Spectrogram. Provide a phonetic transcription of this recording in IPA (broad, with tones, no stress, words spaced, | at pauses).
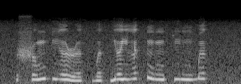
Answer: ʂo˧˥mʔi˧ə̯ɹə˨˩k̚ wə˨˩k̚jə˧jlə˦˥k̚ŋə˧ŋ ki˧ŋɓə˦˥k̚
